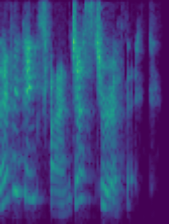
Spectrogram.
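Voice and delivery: bright, high and loud saleswoman cheer; Macy's voice. Acted. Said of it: "I could hear her Macy's voice coming on".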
